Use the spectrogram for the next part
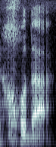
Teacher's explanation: خے، خے حلق سے اسٹریس دینا آپ کو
